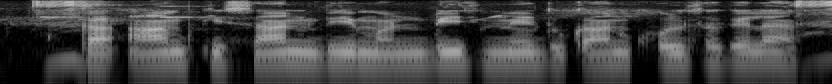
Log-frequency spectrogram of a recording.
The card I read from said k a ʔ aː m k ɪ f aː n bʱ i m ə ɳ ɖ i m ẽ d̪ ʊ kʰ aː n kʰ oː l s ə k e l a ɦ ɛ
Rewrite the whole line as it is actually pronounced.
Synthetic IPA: k a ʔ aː m k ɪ s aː n bʱ i m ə ɳ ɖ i m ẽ d̪ ʊ k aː n kʰ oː l s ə k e l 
